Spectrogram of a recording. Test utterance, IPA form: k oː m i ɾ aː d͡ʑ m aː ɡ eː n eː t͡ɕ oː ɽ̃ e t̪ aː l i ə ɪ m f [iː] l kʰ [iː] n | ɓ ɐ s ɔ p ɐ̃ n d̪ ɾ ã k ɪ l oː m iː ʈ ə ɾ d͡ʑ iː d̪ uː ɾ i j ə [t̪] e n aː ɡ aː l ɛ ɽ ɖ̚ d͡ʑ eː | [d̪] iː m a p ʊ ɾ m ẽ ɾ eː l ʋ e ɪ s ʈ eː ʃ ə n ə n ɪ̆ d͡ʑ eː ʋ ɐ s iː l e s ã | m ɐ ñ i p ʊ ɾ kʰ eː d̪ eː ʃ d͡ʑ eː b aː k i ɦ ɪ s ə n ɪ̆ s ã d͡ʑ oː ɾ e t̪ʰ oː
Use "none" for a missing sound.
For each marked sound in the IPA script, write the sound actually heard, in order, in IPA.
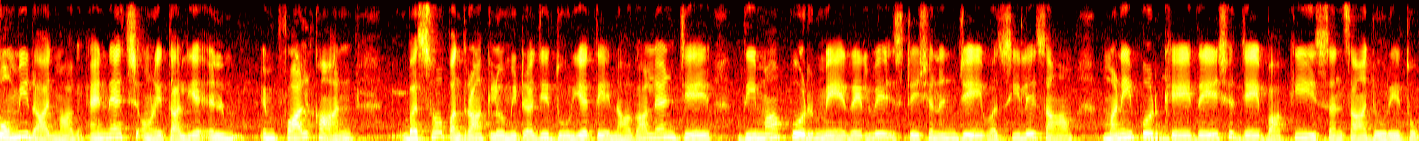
aː, aː, t̪, d̪

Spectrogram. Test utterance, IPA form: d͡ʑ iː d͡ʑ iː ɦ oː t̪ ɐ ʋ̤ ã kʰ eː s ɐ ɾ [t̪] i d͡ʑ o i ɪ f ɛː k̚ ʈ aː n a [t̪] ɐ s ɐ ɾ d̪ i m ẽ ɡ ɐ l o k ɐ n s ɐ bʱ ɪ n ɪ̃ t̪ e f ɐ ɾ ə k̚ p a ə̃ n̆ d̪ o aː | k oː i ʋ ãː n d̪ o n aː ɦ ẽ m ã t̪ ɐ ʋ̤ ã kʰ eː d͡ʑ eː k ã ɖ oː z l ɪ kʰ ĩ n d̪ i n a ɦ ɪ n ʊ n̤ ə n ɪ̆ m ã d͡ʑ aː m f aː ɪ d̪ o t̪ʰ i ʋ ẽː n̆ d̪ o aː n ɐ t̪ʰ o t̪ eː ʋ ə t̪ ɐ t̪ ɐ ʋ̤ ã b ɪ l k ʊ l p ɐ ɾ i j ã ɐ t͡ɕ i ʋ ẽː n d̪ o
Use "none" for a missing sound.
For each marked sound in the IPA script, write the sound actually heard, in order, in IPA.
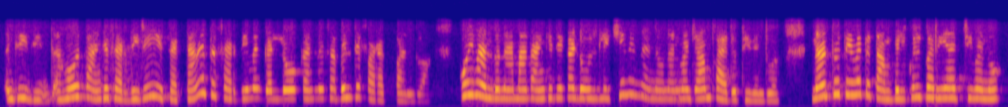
d̪, t̪

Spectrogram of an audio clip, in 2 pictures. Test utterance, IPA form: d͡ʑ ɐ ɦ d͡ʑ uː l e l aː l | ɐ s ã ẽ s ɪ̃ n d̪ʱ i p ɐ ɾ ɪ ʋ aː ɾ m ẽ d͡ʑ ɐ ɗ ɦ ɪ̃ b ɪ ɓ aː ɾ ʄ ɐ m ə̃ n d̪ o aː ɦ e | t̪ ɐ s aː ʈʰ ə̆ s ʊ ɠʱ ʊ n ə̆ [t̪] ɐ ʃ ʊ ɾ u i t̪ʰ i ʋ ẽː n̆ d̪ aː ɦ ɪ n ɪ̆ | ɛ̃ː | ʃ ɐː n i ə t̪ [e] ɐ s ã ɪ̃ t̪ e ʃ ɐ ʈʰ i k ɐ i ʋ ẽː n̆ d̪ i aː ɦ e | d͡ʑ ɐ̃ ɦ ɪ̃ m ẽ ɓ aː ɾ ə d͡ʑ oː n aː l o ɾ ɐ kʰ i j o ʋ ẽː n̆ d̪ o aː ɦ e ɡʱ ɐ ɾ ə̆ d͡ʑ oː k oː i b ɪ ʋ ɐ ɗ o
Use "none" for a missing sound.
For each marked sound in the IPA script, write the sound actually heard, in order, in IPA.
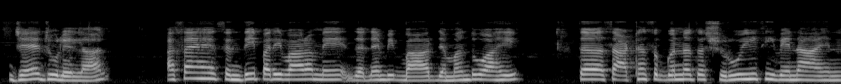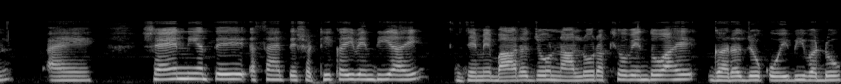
t̪, e

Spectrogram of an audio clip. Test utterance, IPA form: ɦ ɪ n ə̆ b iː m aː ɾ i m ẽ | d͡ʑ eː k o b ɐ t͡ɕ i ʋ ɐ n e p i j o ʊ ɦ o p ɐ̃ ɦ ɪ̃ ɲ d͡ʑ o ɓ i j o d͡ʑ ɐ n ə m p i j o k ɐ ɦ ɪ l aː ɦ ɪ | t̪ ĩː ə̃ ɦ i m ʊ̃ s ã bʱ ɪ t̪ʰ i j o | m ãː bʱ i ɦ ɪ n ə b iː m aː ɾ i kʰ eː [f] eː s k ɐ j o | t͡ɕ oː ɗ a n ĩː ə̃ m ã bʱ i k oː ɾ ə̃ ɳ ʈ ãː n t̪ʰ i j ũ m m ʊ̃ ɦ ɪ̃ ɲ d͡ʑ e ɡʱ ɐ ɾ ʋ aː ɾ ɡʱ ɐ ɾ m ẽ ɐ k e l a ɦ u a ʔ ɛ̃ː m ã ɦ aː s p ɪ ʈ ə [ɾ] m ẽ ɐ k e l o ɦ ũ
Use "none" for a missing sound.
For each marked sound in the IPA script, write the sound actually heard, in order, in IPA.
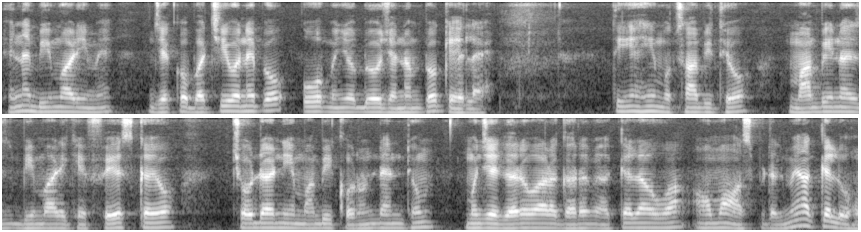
f, l

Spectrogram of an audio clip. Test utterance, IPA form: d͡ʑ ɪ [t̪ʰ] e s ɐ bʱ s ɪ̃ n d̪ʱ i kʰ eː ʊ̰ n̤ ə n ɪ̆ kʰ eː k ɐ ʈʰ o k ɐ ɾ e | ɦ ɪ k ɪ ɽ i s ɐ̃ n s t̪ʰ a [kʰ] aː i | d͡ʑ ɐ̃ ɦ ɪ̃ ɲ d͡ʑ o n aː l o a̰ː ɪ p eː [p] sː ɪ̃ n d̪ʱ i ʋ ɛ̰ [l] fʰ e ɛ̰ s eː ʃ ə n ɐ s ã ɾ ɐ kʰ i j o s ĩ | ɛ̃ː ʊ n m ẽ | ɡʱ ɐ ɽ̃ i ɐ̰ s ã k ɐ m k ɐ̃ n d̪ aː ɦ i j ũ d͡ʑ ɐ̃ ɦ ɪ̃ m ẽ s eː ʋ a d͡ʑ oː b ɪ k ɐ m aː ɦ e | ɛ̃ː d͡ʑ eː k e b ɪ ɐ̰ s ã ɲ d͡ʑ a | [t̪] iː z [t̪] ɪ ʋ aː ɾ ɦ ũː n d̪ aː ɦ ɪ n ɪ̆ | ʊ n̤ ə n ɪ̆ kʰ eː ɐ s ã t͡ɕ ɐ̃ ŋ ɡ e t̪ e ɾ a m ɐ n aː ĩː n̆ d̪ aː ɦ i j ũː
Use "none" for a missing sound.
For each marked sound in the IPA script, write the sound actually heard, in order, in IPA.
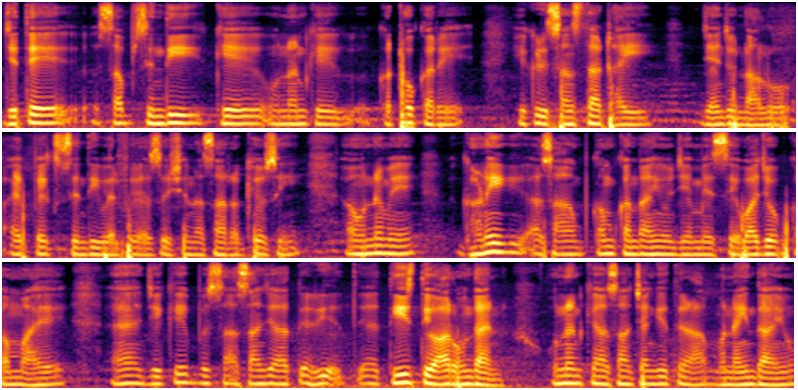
t̪, ʈʰ, k, l, t̪, t̪

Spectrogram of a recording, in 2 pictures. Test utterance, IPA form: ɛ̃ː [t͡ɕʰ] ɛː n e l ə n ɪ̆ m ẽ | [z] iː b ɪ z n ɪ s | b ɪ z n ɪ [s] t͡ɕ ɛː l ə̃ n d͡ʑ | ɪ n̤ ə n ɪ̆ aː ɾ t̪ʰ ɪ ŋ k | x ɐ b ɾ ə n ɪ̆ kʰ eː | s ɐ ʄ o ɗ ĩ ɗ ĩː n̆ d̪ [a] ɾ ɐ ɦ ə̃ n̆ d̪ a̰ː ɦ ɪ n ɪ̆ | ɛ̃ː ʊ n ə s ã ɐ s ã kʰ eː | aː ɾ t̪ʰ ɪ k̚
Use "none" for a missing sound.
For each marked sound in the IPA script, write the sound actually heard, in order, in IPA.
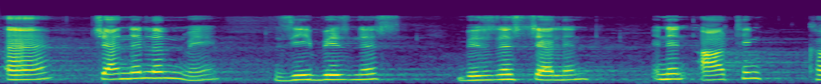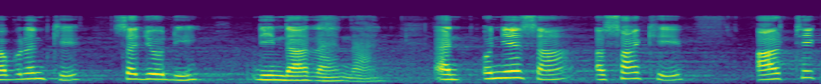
t͡ɕ, z, s, a

